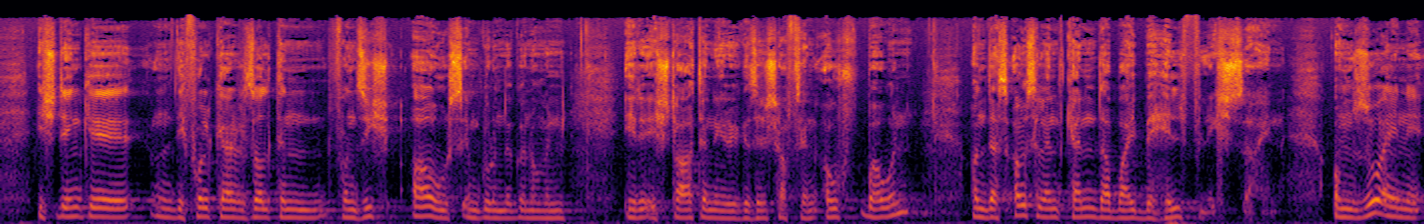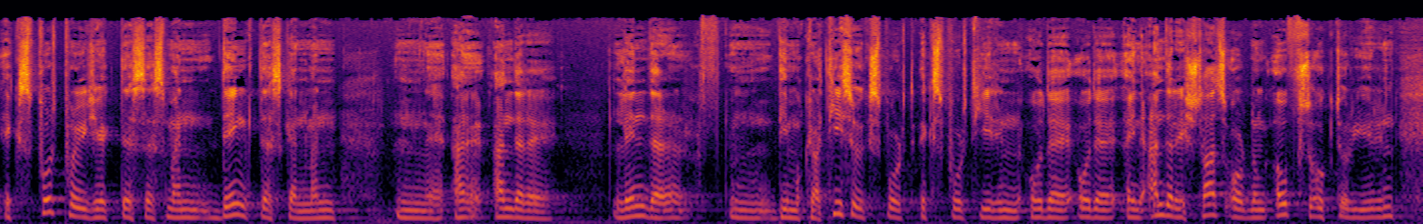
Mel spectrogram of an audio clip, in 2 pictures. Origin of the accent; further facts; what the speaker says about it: Afghanistan; moved away; ich bin in Afghanistan geboren, aufgewachsen. Ich habe Wurzel der, ich habe eine große Familie der. Ich liebe meine erste Heimat.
